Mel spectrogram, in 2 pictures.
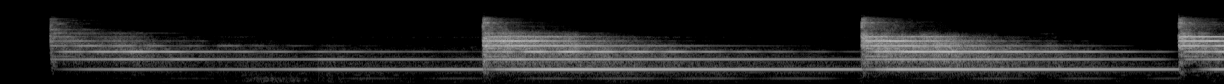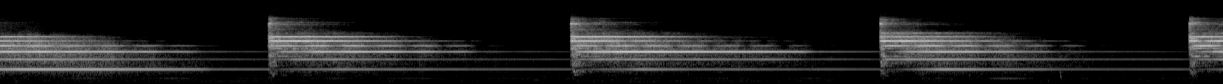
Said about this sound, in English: I got a 10-bell ring here if you want to do it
